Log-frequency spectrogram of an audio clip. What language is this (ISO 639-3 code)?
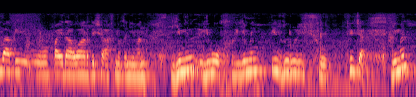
kas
